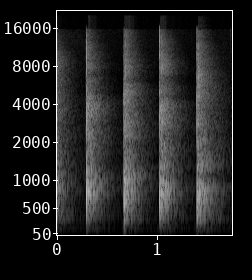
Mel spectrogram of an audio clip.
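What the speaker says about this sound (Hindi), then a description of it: "तालियां बनती है तुम्हारे लिए" A single person claps five times, close and crisp, in an even slow rhythm for students during a NEET physics class.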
